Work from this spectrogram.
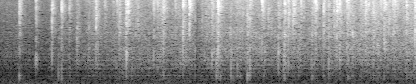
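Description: Both hands press, squeeze and scratch with long nails at a small clear plastic bag full of tiny white polystyrene foam beads. The result is a quiet, bright, crinkly rustle full of irregular sharp clicks and scratchy ticks, with little low end.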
